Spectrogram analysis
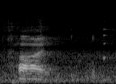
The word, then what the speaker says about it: chi: is called chi-square love it's not x squared it's a Greek letter Chi it's relatively little to do with Dragonball Z so I need you I might need you so you pronounce this high so here's I want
